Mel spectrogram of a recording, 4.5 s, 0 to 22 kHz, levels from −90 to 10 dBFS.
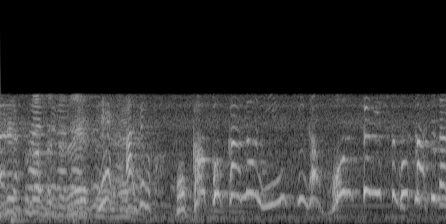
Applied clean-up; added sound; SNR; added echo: none; Tools / Domestic sounds, home sounds; 20 dB; none.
